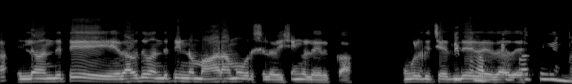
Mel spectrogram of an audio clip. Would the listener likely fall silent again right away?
No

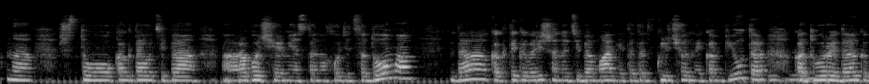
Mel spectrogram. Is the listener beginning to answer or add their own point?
No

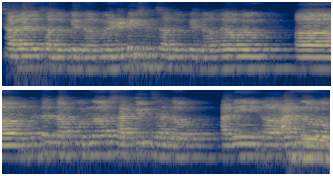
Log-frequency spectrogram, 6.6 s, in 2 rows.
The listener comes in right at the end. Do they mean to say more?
No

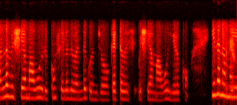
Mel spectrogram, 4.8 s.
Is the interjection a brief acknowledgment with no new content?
Yes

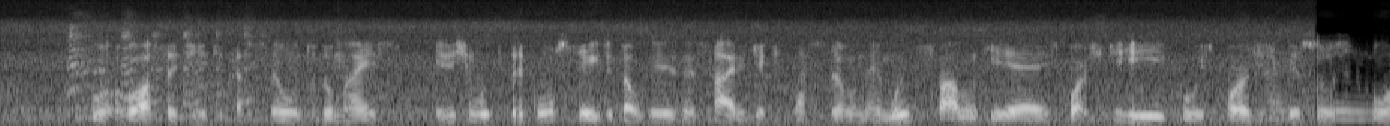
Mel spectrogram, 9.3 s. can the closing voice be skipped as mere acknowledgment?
Yes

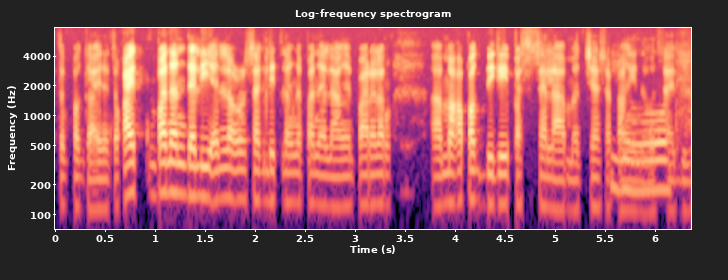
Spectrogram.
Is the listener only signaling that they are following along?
No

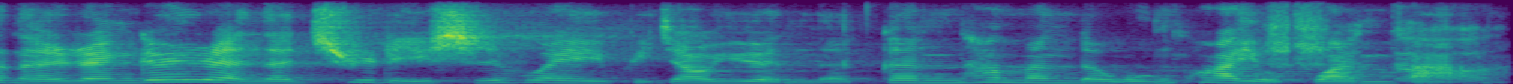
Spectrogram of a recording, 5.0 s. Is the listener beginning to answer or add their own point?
Yes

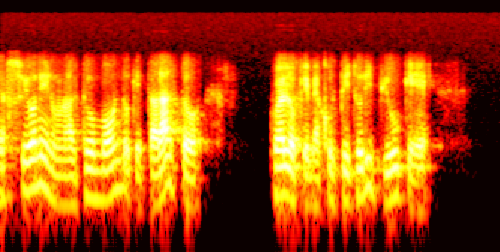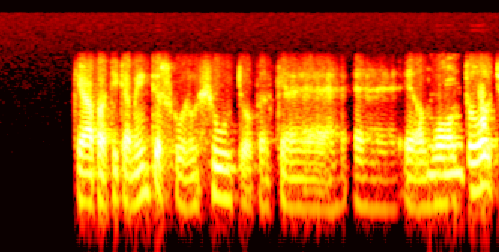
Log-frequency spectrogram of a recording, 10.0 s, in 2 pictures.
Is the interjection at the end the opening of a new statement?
No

